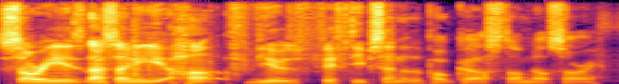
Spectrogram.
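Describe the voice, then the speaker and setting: A man's voice: low voice, animated, a little fast, a bit bright, no echo, clean studio sound. A man co-hosting a casual podcast, teasing his friend and telling stories in a playful, rambling way. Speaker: podcast co-host. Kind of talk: casual chat.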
